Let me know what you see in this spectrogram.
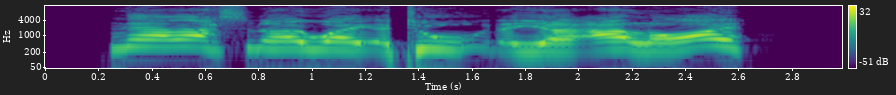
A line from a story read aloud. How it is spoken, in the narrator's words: Kettle hollered back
